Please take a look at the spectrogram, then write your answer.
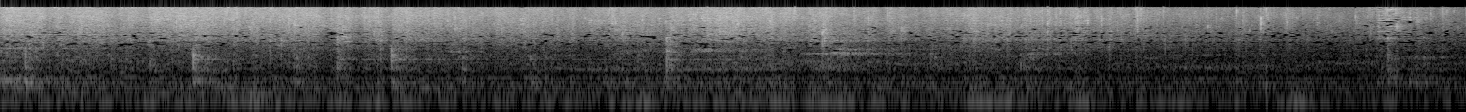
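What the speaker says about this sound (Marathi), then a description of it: "कांदा छान नरम करून घ्यायचं. गॅसची फ्लेम मोठी ठेवली आपण." Onion fries in a pan over a high gas flame, with a dense, steady sizzle that runs throughout and occasional stirring scrapes, heard close with no voices.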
